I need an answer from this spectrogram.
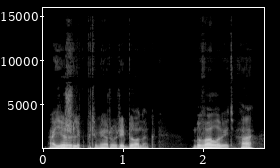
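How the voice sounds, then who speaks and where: A man's voice: low-pitched, fairly even intonation, fast talker, no room sound, narrow, tinny audio, close to an everyday voice. A man voicing a stern, prying middle-aged miller questioning his worker in an audiobook.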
